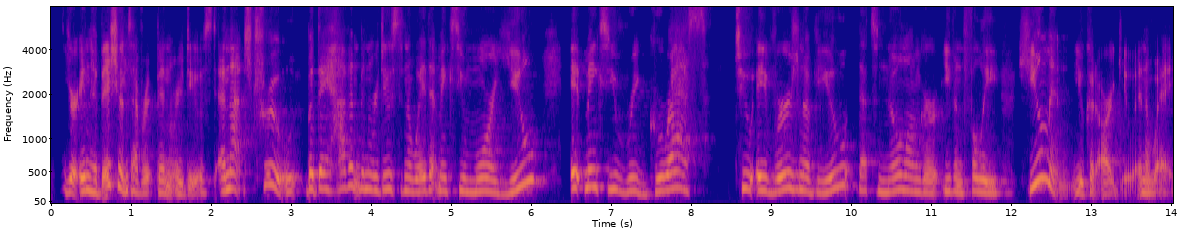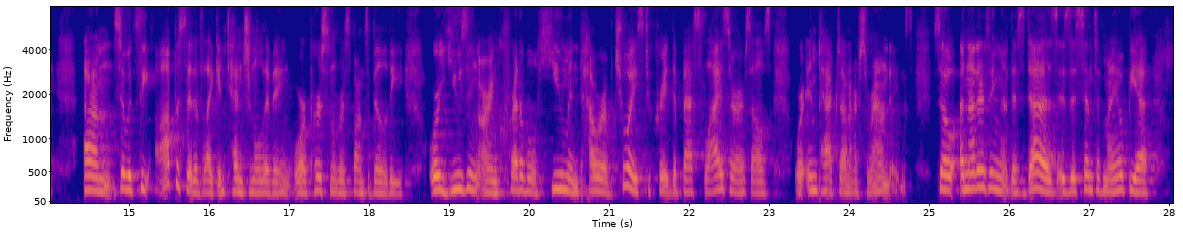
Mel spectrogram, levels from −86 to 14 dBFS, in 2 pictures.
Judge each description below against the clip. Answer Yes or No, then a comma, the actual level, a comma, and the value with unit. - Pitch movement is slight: No, average, 3.5 semitones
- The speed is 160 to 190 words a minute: Yes, average, 180 wpm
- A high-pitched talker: Yes, high, 205 Hz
